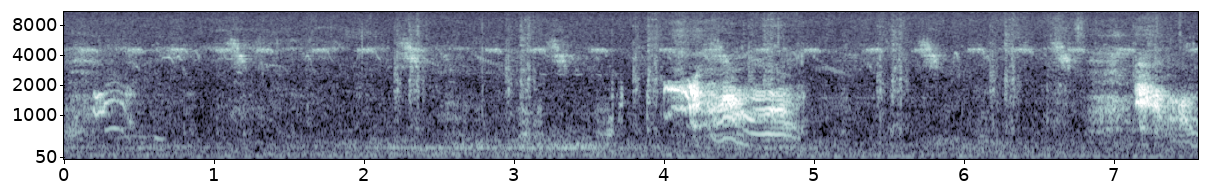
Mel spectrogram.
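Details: Lioness Lola at Taigan talking to her little cubs: two short, moaning calls with rich harmonics, the first near the middle lasting under a second, the second brief near the end, over quiet background hum.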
